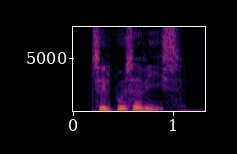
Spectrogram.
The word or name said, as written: tilbudsavis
